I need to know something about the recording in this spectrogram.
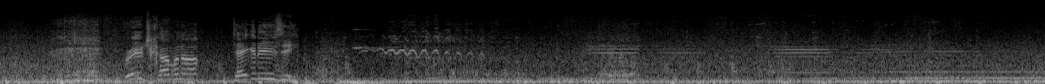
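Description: Horse hooves thud steadily on snowy ground.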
